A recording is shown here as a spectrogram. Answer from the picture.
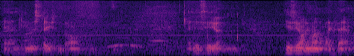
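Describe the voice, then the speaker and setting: A man with an American accent and a very deep, low pitch speaks in a monotone, flat way with long, frequent pauses, amid audible room echo and noticeable background noise. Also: fairly quick pace. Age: 80s+. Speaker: war veteran. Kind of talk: oral history interview. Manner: halting.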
